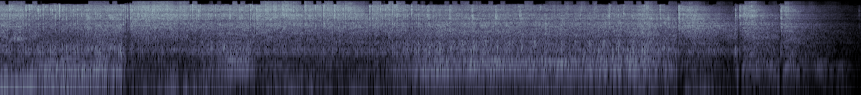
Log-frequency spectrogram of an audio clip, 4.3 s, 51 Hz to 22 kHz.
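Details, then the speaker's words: Junkyard LS 5.3 V8 started: runs steady and even at a fast idle, then stumbles and fades out as it runs out of gas; otherwise runs nicely, normal running. "out of gas wow ho runs nicely"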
